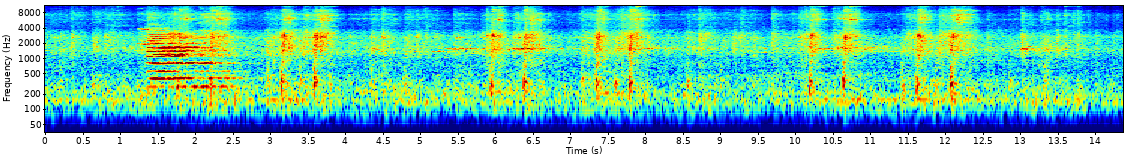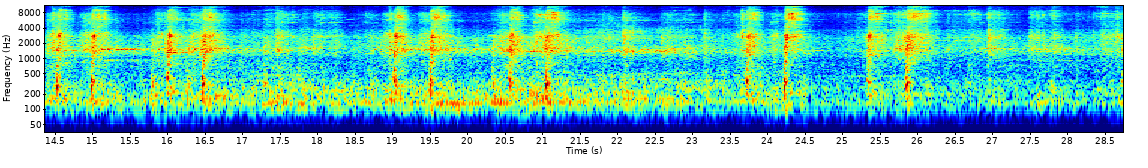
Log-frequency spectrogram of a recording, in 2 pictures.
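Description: Passenger train rolling past below: steady rumble of the cars with a continuing series of sharp clacks as the wheels cross rail joints. A train horn sounds once, briefly, about a second in.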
